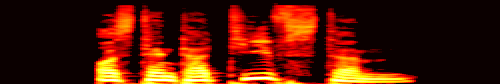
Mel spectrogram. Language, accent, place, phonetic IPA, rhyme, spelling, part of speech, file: German, Germany, Berlin, [ɔstɛntaˈtiːfstəm], -iːfstəm, ostentativstem, adjective, De-ostentativstem.ogg
- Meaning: strong dative masculine/neuter singular superlative degree of ostentativ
